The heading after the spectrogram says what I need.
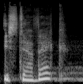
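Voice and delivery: high, loud fearful ask; woman asking if the ghost is gone; anxious question. A narrator's reading. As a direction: ask it trembling. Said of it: "fragte sie ängstlich".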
